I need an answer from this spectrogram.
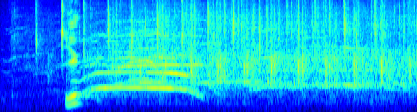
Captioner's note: audience cheers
